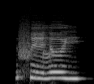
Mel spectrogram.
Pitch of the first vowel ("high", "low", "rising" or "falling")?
low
